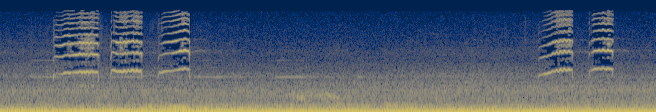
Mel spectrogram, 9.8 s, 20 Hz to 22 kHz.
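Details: Common kestrel at its nest with prey, Brest, Belarus, 23 April 2020. Three drawn-out, harmonic whining calls come in quick succession, a pause follows, then two more. A steady low hum runs underneath.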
